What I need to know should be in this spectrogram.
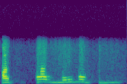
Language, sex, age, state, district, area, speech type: Hindi, male, 60+, Uttar Pradesh, Sitapur, rural, conversation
